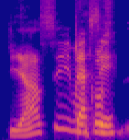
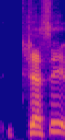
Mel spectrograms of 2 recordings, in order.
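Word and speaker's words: Gyasi: have actors like Rufus Su krie Russell David yasi Jesse that's how you pronounce it yeah I was not even close okay that's okay I wasn't either I yeah and David Jesse so what was experience like on set with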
